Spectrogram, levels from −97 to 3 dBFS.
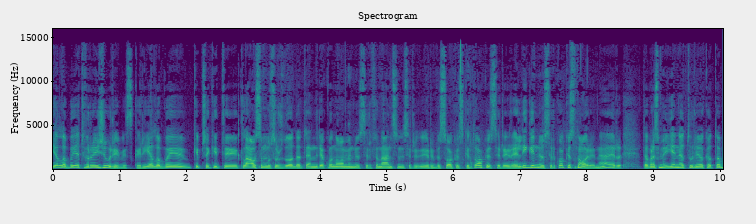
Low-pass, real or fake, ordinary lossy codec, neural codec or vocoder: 14.4 kHz; real; MP3, 64 kbps; none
